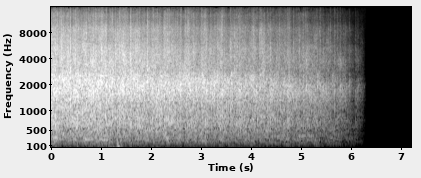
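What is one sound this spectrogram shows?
A large audience applauds in a big hall, and the clapping slowly fades out.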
